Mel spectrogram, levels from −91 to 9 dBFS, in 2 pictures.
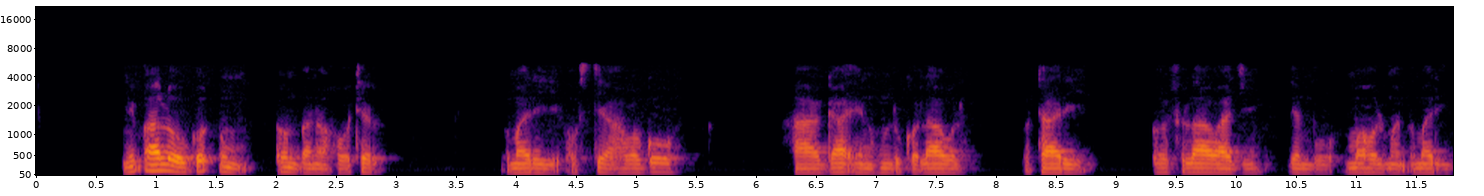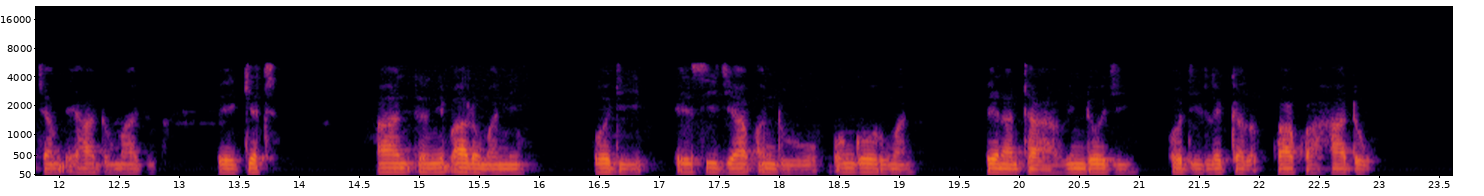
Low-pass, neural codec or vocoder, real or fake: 5.4 kHz; none; real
